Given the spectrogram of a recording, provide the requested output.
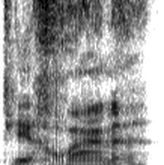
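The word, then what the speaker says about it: Tijuana: They say, you have to say it right. Tuana.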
